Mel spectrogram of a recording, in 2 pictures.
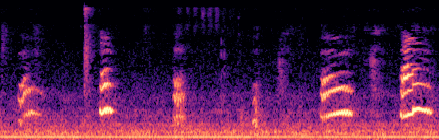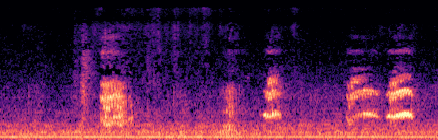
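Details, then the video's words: Domestic cat making repeated short, quiet mews and chirps every second or two over a steady low electrical hum, with some soft rustling between calls. "Cat Sounds"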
